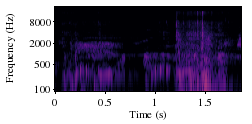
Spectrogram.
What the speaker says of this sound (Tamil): இந்த புறா நம்ம தான் நண்பர்களே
